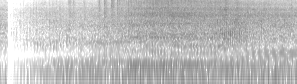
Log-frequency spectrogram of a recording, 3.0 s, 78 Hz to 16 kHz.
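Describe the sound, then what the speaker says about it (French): A KTM 350 four-stroke and a Husqvarna 250 two-stroke dirt bike drone through a four-hour endurance race, a loud, steady engine roar that holds a constant pitch over a few seconds, with no talk. "avec mon ami et coéquipier Gérald que nous nous sommes reliés successivement au guidon d'une KTM 350 4 temps et d'une Husqvarna 250 2 temps"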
